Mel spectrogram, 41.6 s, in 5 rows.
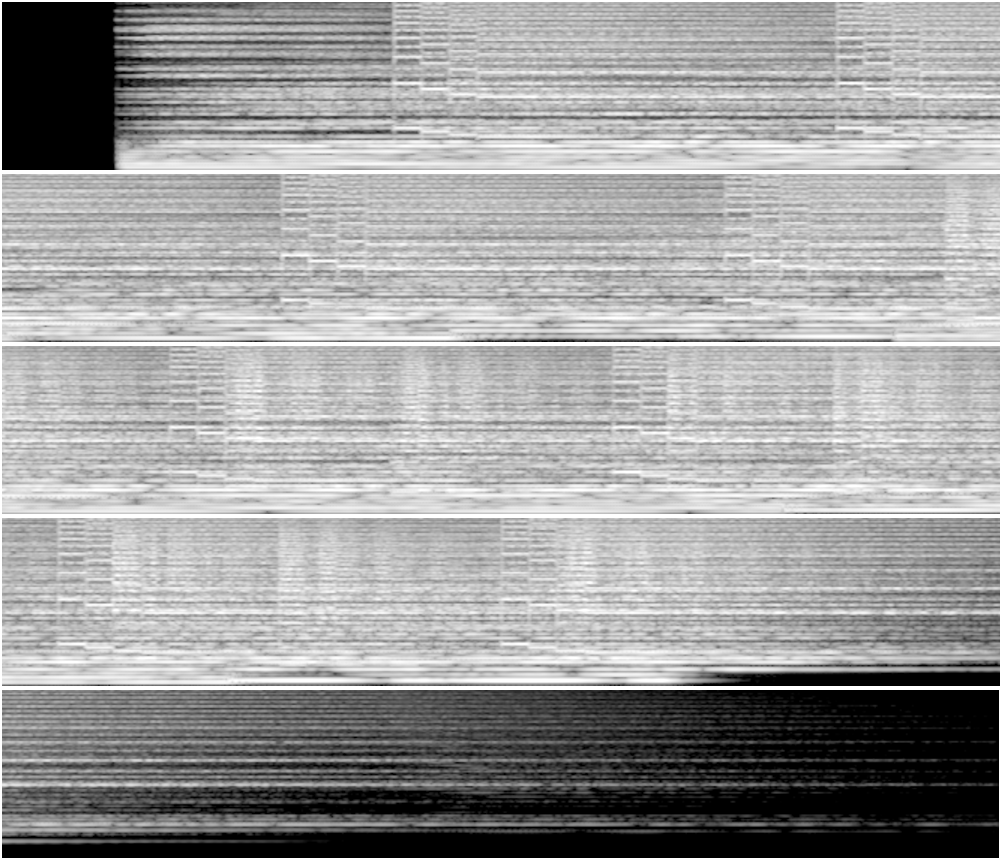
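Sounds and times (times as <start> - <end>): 
music loop: 1.4 - 32.5.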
